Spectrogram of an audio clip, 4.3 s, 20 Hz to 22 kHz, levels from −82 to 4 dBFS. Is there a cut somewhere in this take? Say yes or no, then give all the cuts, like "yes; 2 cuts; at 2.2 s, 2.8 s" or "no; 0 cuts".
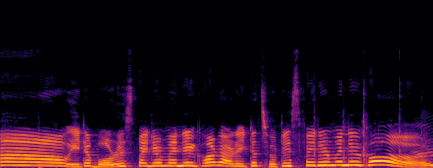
no; 0 cuts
